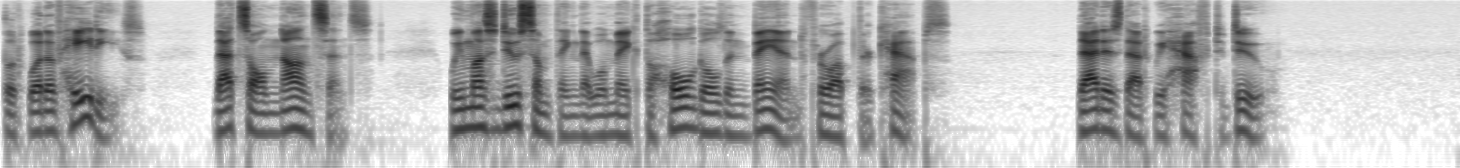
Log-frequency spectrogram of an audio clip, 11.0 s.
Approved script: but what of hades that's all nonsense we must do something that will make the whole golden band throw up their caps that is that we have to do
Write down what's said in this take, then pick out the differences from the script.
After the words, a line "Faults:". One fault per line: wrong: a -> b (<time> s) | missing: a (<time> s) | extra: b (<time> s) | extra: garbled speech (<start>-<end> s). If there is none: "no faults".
but what of hades that's all nonsense we must do something that will make the whole golden band throw up their caps that is that we have to do
Faults:
no faults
